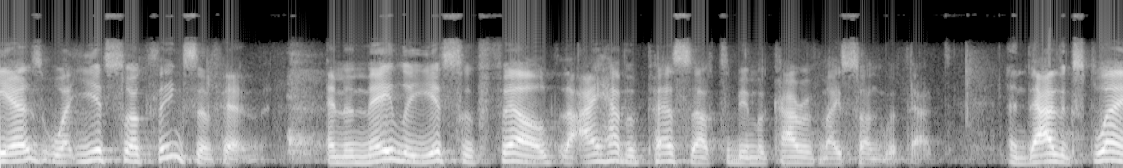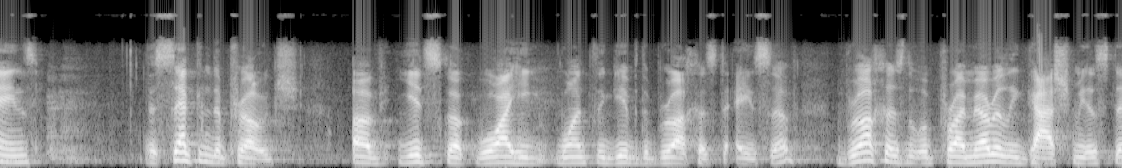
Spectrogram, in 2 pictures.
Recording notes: Shiur recorded in Yeshivas Ohr Reuven, Monsey, NY.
